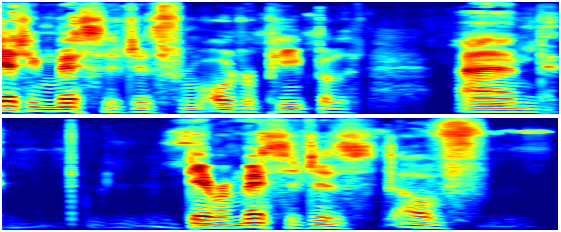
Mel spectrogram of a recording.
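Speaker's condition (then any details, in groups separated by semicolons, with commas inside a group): Cleft lip and palate; congenital cleft lip and palate, facial difference, operations from early childhood, last surgery at age 17, deviated septum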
